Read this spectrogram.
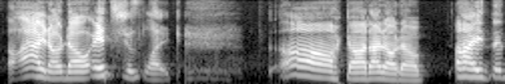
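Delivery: loud, helpless gush; overwhelmed outburst. Real, not acted. Fan overwhelmed by a favourite moment, loud gushing. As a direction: blurt it out, overwhelmed.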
